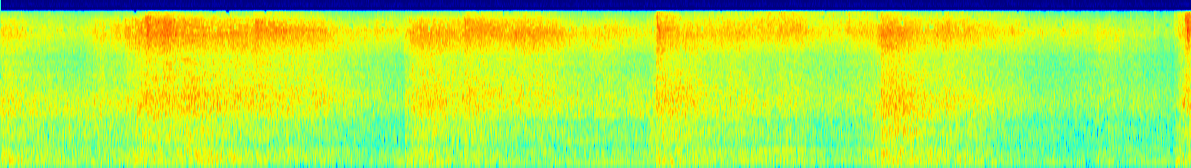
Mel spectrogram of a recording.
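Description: Magic blasts crackle and roar.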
